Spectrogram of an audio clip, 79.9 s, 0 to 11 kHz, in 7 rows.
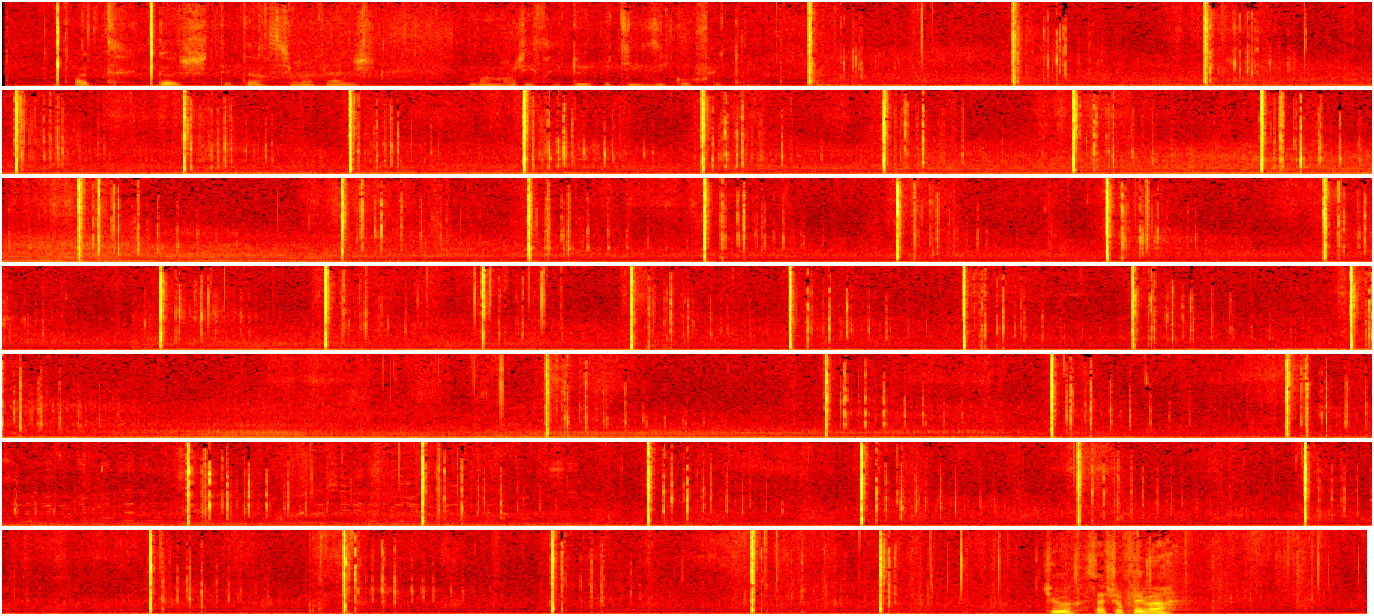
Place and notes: circular flutter echoe - Barcelonna Marbella
some places generate a flutter echoe that one can reveal with a simple clap of hands - this one is very specific because made by a circular wall, therefore surrounds you & subtly variates at each step you move - juL
Barcelona, Spain, 26 October 2005, 11:49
